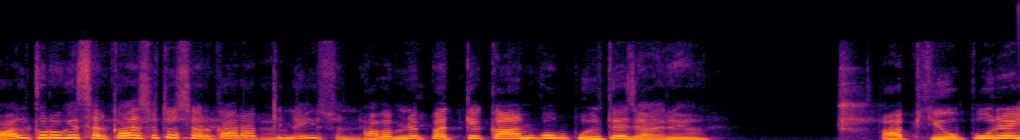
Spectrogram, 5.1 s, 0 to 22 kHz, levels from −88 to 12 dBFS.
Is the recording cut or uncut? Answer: cut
